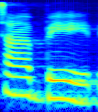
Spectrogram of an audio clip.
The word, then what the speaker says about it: cabai: bisa gitu juga ada terus cabai tulisannya cabai meskipun kita sering Mengapa mengucapkannya cabe tapi tulisannya cabai Oke selain 15 kata baku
